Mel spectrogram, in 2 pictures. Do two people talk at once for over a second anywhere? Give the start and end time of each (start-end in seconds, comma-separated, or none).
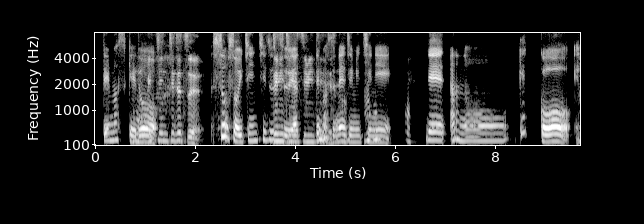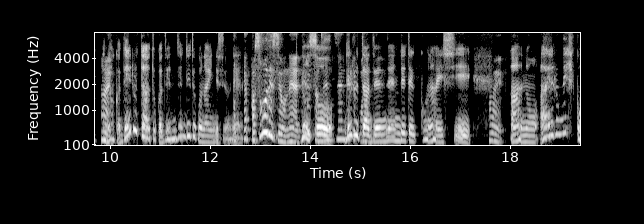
3.5-5.9, 13.8-15.5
